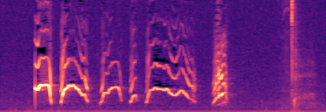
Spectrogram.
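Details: A yellow-bellied marmot pup, within days of first emerging from its burrow, screams in a run of shrill, arching cries with a rough, strained edge, showing nonlinear features such as subharmonics, chaos and noise.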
